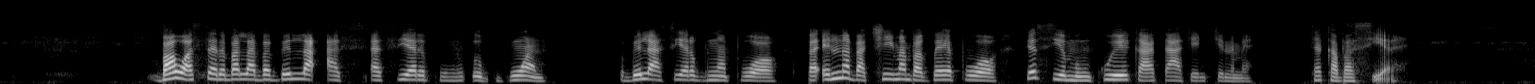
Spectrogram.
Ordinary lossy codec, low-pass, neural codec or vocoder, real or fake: Opus, 32 kbps; 7.2 kHz; codec, 16 kHz, 0.8 kbps, ZipCodec; fake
